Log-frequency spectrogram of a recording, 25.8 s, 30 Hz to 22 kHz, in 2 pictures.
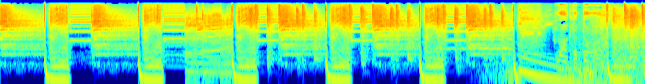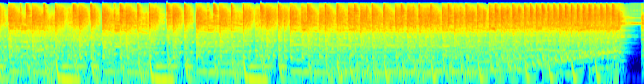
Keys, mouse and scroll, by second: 0.0 alt+scroll up 1, 0.3 space, 0.4 click, 0.6 space, 2.2 alt+scroll up 1, 2.2 space, 2.3 click, 3.5 click, 5.5-7.9 drag, 7.9 space, 13.3 click, 14.6 shift+m, 15.3 alt+click, 16.4 alt+click, 17.7 alt+scroll up 1, 17.8 space, 17.9 click, 18.1 space, 19.1 click, 20.2 space, 25.0 click, 25.4-25.7 alt+scroll down 1.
